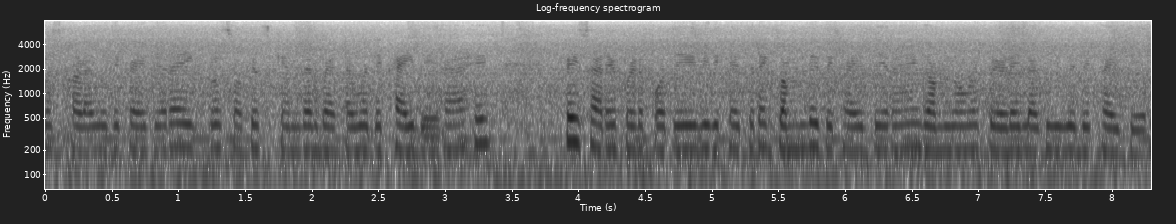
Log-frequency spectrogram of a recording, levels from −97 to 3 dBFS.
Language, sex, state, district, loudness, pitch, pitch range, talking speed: Hindi, female, Chhattisgarh, Bastar, -23 LUFS, 200 Hz, 195-205 Hz, 290 wpm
